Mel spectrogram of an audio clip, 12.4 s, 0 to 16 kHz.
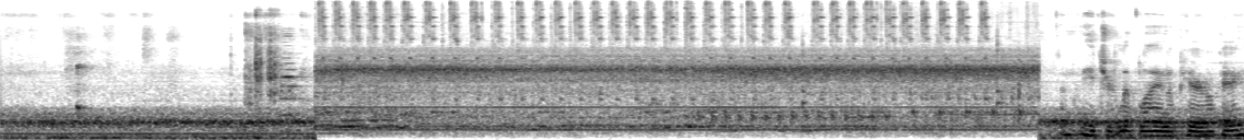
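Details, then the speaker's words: Rapid, regular mechanical pulsing with a high buzzing tone for several seconds. A Morpheus8 radiofrequency microneedling handpiece is firing on the cheek at depth setting 4, near but avoiding the lip line. "so when we do this we're trying to stimulate the collagen growth here we're trying to stay away from the lip line cuz that becomes painful"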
